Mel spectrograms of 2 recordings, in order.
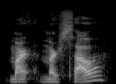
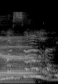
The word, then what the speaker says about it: masala: day no like um I always pronounce it incorrectly marcala is it the Masala yes Masala marala marala turmeric ginger chili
